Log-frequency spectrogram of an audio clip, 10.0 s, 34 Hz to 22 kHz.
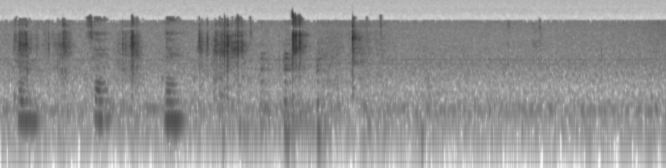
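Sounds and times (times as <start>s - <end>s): game stones clicking on wooden board: 0.2s - 1.1s, 1.7s - 2.2s, 3.0s - 3.8s.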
